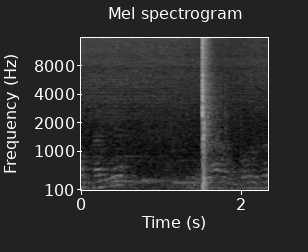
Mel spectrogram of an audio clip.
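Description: A single sharp snip of scissors about a second and a half in, much louder than anything else, after faint voice sounds.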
